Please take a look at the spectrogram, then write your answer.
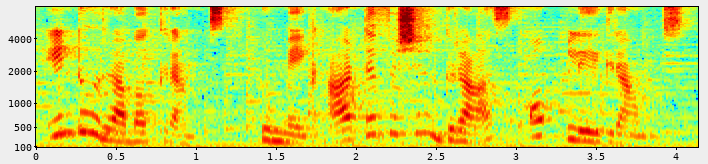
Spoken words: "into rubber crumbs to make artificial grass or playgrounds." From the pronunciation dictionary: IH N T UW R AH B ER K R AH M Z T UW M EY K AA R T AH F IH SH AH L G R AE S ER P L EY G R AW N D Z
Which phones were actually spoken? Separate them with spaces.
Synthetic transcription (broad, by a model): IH N T UW R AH B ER K R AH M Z T UW M EY K AA R T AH F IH SH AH N G R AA S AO P L EY G R AW N D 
